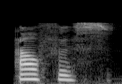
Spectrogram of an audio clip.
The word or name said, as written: alphos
